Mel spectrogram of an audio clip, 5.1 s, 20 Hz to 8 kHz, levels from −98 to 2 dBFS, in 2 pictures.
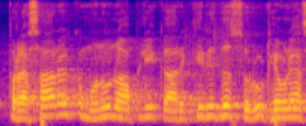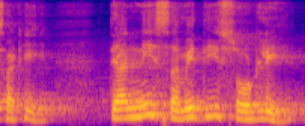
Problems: constant background noise, background conversations at intervals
